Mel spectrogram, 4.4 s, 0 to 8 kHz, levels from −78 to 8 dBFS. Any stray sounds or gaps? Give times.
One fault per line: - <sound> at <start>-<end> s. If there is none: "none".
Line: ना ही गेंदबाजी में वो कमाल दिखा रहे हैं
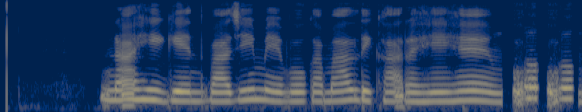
- laugh at 3.8-4.3 s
